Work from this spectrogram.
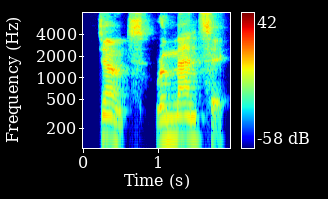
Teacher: at least some of those T's should be a little bit sloppy. So they may almost feel like they're a TS.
